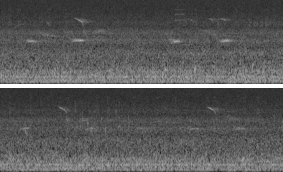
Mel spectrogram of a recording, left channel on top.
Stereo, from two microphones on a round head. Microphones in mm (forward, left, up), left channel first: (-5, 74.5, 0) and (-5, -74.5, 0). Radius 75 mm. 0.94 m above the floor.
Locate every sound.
Only background noise.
